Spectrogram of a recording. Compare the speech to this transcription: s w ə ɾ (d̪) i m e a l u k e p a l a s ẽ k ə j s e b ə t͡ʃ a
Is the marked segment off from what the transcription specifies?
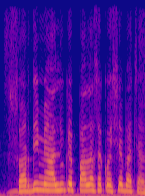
no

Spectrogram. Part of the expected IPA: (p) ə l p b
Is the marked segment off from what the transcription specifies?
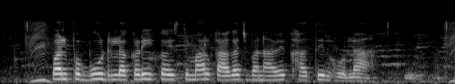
no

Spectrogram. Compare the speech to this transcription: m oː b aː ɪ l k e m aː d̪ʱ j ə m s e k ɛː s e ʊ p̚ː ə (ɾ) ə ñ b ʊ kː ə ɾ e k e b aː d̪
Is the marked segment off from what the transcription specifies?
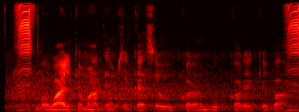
no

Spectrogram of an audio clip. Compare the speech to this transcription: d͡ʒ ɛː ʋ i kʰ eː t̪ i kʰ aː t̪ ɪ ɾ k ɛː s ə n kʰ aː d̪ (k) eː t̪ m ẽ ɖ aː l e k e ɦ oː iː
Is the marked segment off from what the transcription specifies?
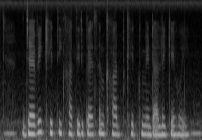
yes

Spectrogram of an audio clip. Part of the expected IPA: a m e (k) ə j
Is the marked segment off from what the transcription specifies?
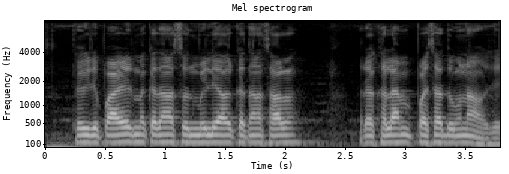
yes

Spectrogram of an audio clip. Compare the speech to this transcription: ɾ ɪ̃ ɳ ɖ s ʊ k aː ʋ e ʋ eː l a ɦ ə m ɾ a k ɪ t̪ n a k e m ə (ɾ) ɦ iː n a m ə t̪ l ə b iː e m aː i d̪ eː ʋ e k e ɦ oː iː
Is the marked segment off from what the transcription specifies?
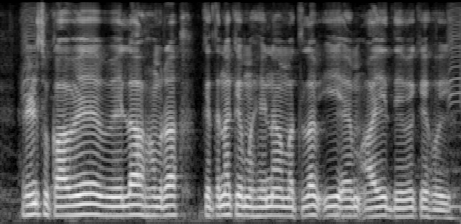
yes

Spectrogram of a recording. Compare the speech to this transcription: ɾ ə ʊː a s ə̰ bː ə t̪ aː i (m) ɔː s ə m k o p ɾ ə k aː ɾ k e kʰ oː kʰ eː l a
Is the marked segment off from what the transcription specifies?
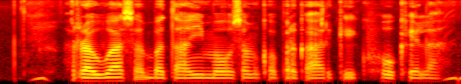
no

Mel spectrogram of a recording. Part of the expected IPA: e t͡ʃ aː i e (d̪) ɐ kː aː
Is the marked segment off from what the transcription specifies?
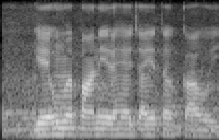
yes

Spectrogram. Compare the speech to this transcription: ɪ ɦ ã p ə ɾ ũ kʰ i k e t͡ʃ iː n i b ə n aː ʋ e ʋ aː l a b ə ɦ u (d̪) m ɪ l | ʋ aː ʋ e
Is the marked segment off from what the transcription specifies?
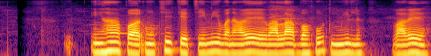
yes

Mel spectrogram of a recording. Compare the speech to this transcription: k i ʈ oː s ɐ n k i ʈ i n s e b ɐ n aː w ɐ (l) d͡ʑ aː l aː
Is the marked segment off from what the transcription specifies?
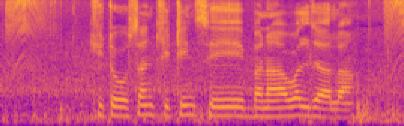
no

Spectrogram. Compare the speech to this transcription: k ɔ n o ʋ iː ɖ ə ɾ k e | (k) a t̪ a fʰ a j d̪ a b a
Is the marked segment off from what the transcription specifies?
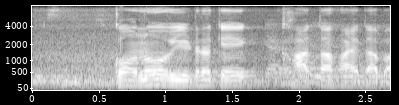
yes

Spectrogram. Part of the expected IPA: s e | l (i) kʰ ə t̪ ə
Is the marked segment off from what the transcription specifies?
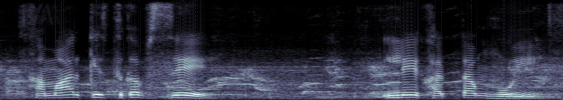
yes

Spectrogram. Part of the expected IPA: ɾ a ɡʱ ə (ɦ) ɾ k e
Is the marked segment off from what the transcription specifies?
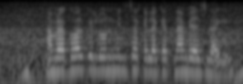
yes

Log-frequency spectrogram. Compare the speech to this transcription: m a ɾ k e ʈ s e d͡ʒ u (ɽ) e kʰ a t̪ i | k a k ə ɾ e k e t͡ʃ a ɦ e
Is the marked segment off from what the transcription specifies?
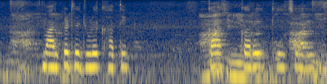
no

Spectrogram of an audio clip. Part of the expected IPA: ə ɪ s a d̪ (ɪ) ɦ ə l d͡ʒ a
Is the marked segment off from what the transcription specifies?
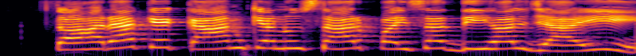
yes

